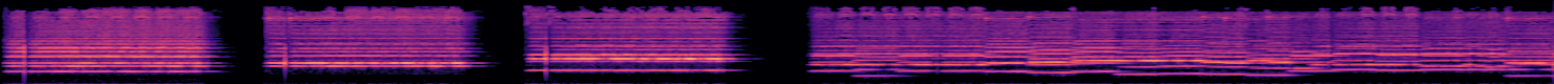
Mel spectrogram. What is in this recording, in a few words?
fantasia per flauto solo in g major larghetto; mercadante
